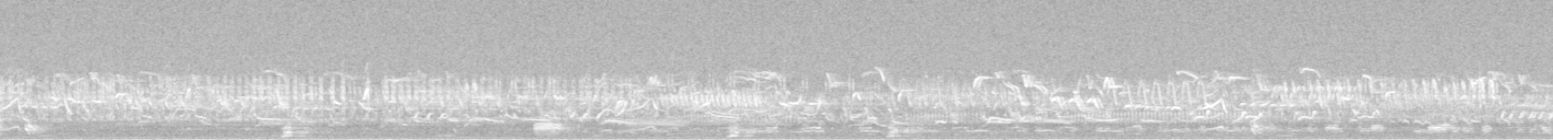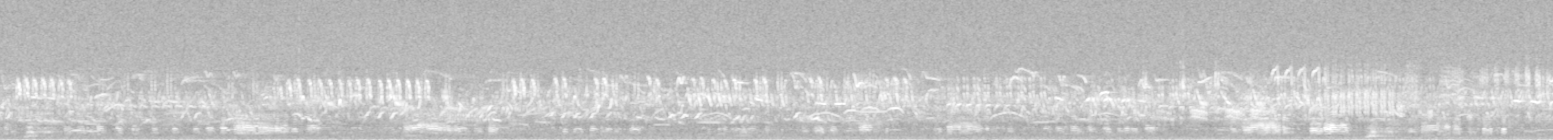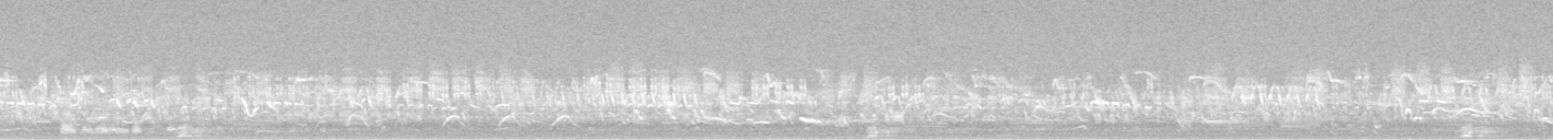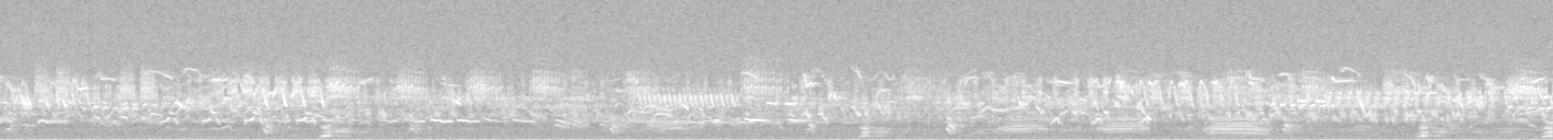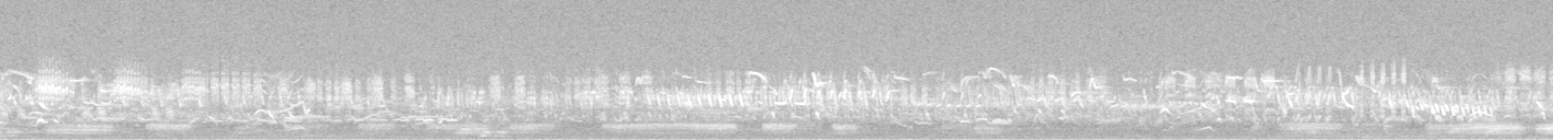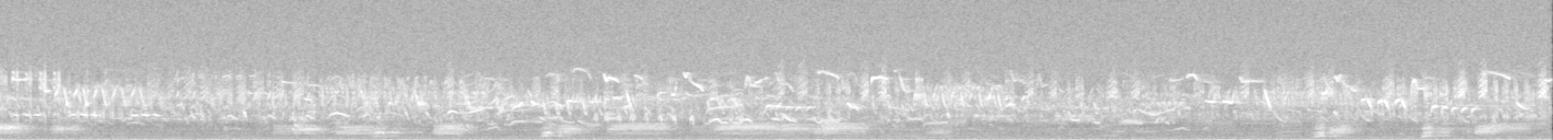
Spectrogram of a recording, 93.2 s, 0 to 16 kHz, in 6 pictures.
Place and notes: Unnamed Road, Isle of Islay, UK - corn crake ... crex ... crex ... etc ...
Corncrake soundscape ... RSPB Loch Gruinart ... omni mics in a SASS through a pre-amp ... calls and songs from ... sedge warbler ... blackbird ... reed bunting ... song thrush ... cuckoo ... rook ... wren ... lapwing ... greylag geese ... moorhen ... gadwall ... crow ... jackdaw ... and a dog ... not edited or filtered ...
24 May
